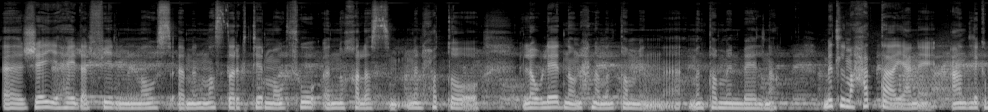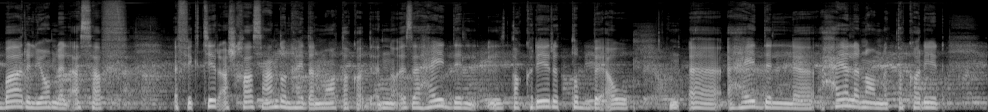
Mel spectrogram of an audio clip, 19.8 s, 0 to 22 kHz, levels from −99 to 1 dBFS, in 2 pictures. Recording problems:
echo of what is said; strong; throughout; 480 ms later, 10 dB below the speech

